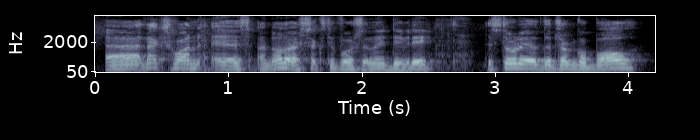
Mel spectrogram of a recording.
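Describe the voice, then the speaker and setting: A man's voice: on the high side, quick pace, darkish tone, a little hiss or hum. A man with a sniffly cold casually presenting his collection unscripted, hesitating and correcting himself as he goes. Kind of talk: casual unscripted show-and-tell.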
